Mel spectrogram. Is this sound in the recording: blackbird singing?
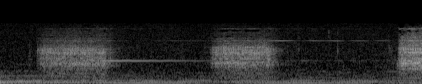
no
